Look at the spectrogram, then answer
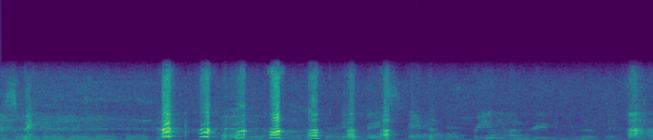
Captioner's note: laughter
